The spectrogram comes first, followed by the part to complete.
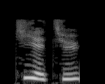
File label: Qui es tu french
